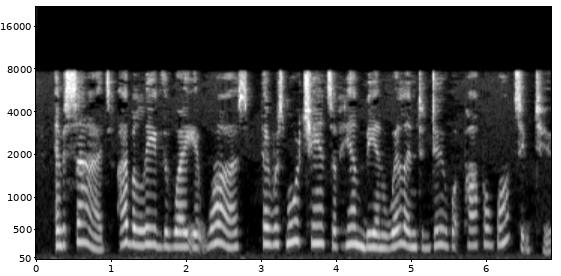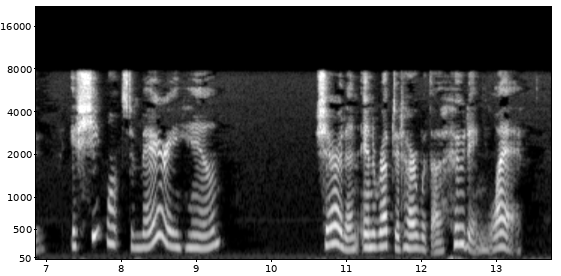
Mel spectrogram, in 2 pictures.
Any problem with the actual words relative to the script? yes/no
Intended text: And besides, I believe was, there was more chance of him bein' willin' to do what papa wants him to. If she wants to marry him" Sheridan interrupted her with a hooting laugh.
yes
